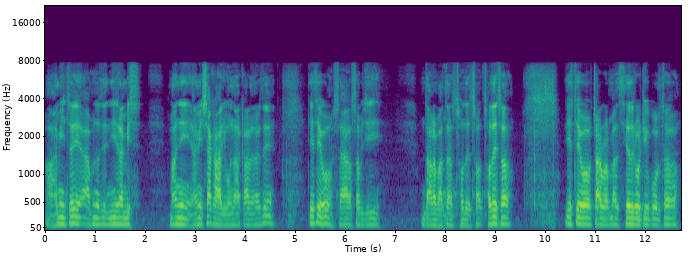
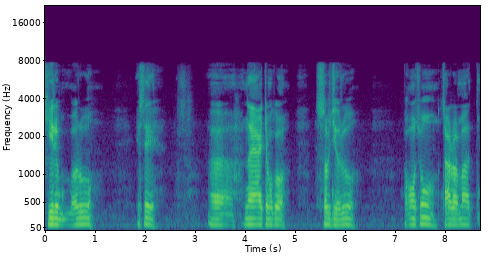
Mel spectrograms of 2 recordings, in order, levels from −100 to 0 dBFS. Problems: none marked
